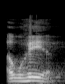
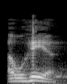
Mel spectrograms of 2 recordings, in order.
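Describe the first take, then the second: Both takes have the same delivery.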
